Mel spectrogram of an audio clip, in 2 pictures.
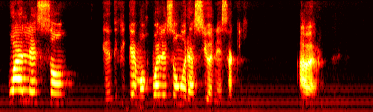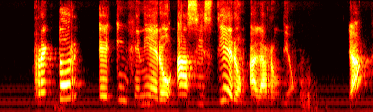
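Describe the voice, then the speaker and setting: A woman's voice: fairly high pitch, bright, forceful tone, low-quality recording. A woman teacher with a Peruvian Spanish accent, giving an online class lecture, often quizzing her students and repeating key phrases.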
